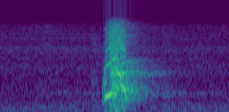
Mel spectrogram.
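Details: Bonny, a female Old English Sheepdog doing tricks in a garden, gives one loud, clipped bark with a short fading tail.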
